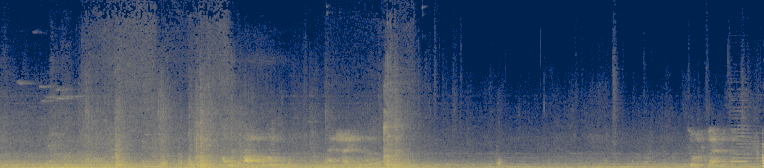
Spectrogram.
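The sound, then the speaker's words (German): A subway train pulls in with a loud rumble and screech, sharp hissing bursts of brakes and doors sliding open partway through, then a steadier idling hum with faint voices around. “Ja, sie kommt, sie kommt. Okay. Ich muss vielleicht in der U-Bahn weiter erzählen”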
